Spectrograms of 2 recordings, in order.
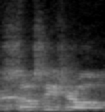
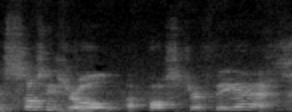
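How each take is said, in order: First: "roll" punched, as if it owns the shop; mocking stress on "roll". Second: Sausage roll apostrophe S, spelled out slowly; slow, deliberate "sausage roll apostrophe S". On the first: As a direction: hit "roll" loud and high. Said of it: "as if the sausage roll actually owns the shop". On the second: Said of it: "But she'd written". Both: Shown as a demonstration.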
